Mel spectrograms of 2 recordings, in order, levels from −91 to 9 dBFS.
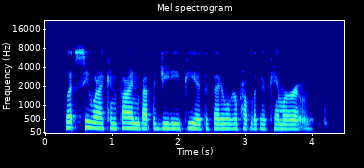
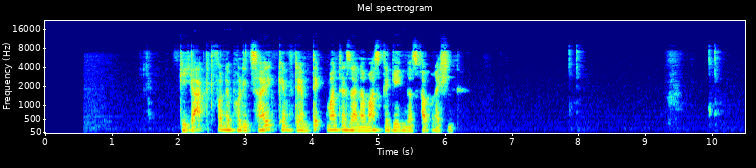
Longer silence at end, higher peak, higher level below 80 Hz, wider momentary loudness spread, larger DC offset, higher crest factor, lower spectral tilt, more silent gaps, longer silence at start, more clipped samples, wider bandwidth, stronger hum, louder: second, 0.25 s vs 0.45 s; second, -26 dBFS vs -2 dBFS; second, -86 dBFS vs -58 dBFS; second, 8 LU vs 11 LU; neither; about the same, 18 dB vs 22 dB; first, -5.5 dB/octave vs -3 dB/octave; neither; second, 0.3 s vs 2 s; neither; about the same, 9 kHz vs 9.6 kHz; neither; second, -44 LUFS vs -19 LUFS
